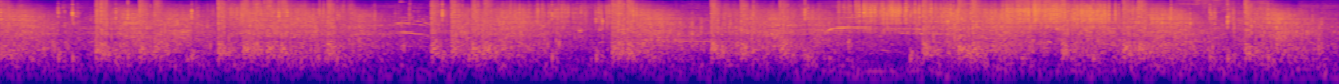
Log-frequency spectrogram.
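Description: Fireworks display: a continuous barrage of aerial shell bursts and crackling, with a couple of short whistling glides about four and eight seconds in.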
